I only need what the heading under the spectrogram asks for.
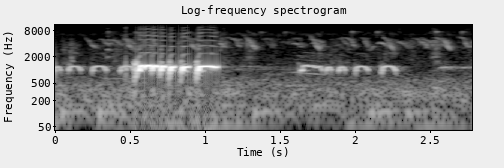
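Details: Lure-type local zebra dove used to provoke rivals: a strong, harsh, pulsing coo burst near the start, followed by a quieter rolling series of soft coos.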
